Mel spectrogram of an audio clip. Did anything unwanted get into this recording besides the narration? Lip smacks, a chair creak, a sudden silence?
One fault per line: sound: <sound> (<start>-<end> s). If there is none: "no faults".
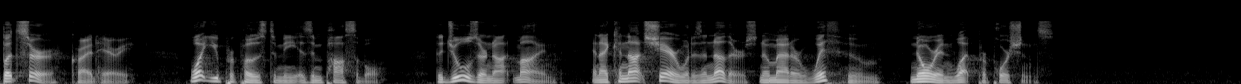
no faults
